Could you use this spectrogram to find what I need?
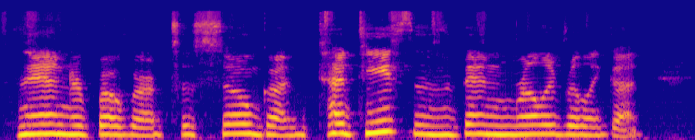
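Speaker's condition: ALS; young onset, young woman living with ALS

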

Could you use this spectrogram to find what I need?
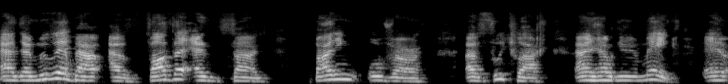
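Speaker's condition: Down syndrome; open heart surgery in infancy

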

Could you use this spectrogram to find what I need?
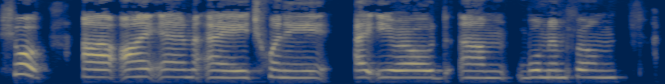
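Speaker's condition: Ataxic cerebral palsy; ambulant wheelchair user

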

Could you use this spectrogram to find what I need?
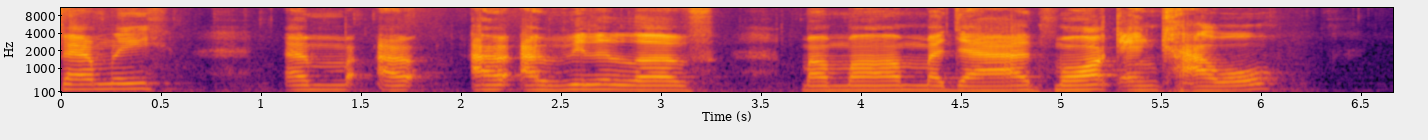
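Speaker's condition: Down syndrome; congenital, newborn intestine blockage surgery

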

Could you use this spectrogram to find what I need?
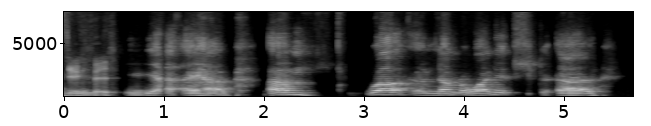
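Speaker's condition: Cerebral palsy; full-time wheelchair user

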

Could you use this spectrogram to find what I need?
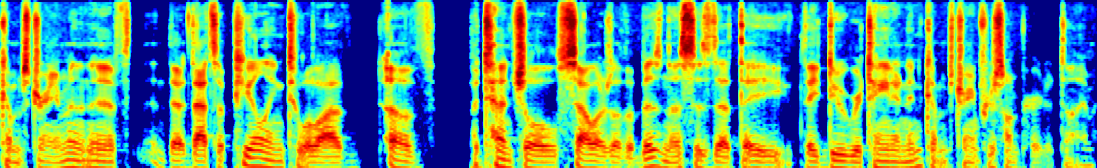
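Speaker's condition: No condition

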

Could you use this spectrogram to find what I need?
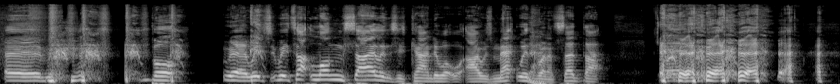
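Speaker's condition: No condition

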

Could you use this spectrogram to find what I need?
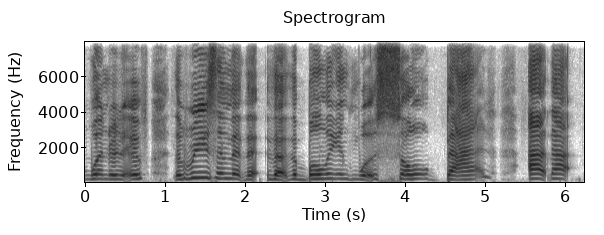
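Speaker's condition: Cerebral palsy

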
